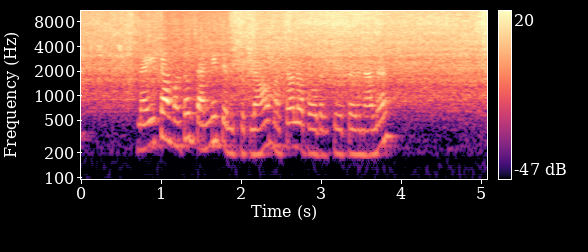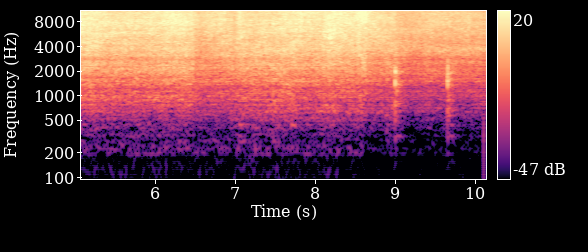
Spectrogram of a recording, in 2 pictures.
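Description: A wooden spoon stirs and scrapes food in a metal pan.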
